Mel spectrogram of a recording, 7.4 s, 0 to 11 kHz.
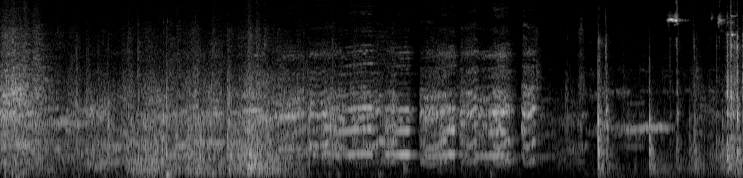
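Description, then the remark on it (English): A chicken, number 86, just sampled, clucks and murmurs in a steady stream of throaty calls as it is slipped outside through a sliding door, later breaking into sharper, scattered clucks and squawks, with no one speaking. “And then through this sliding door, I'll just slip the chicken outside so that I know that it's been done and so that I don't pick it up and do it again.”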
